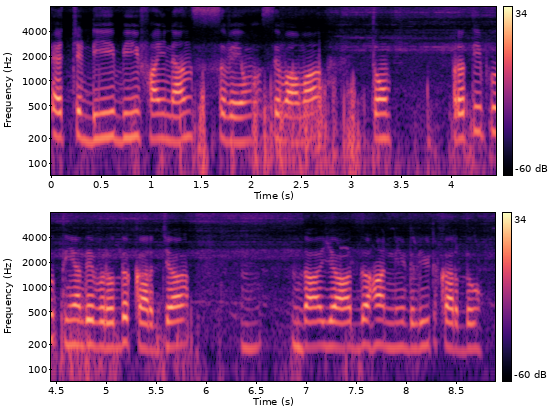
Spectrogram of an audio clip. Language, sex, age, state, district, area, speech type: Punjabi, male, 18-30, Punjab, Bathinda, rural, read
